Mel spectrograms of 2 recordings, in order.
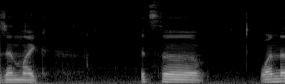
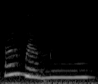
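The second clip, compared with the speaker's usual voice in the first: much higher, sing-song pet voice; 10 dB quieter than usual. Real, not acted. Owner greeting her dog Remy in high baby talk.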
